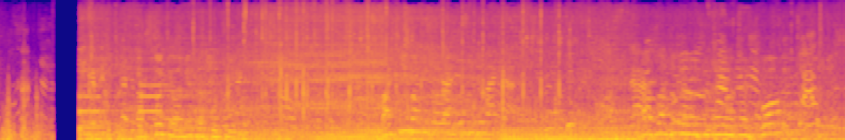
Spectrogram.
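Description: A small car engine hums and revs as the car turns close by.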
